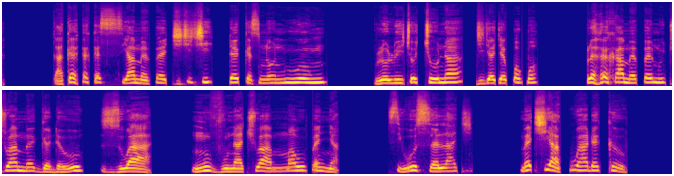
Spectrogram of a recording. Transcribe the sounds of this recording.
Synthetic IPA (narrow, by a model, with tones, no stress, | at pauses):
ɡ̥a̰˨kɛ˦xɛ˦xɛ˦si˨a˨mɛ̃˨ɸɛ˦d͡ʑi˨t͡ɕi˦t͡ɕi˦ | ɖɛ˦kɛ˨si˨nɔ̃˨nũ˦wo˦ŋũ˦ | blo˨lu˨i˨t͡ʃo˦t͡ʃo˦nã˦ | d͡ʑi˨d͡ʒɛ˨d͡ʒɛ˨k͡pɔ˦k͡pɔ˦ | k͡plɛ˦xɛ˦xa˦mɛ̃˨ɸɛ˦nũ˦d͡ʒɾɔ˦a˦mɛ̃˨ɡɛ˨ɖɛ˨wo˦ | zu˨a˨ | nũ˦vu˨nã˨t͡ʃu˦a˨mã˦wu˦ɸɛ˦ɲã̰˨ | si˨wo˦sɛ˨la˦d͡ʑi˦ | mɛ̃˦t͡ɕi˦a˨k̚u˦a˨ɖɛ˦kɛ˦o˨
